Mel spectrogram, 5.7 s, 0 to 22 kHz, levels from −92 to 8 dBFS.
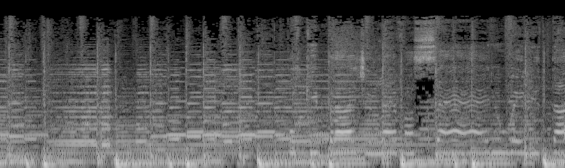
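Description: From 1.09 s to 5.36 s a click or pop recurs at a steady interval of 1.07 s, about five in all. The even spacing points to clock drift buffer slips, likely from two devices running on separate clocks about 700 ppm apart: the buffer between them drifts until a short block, a few dozen samples, is dropped or repeated. Unlike random dropouts or packet loss, these ticks never vary in spacing.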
